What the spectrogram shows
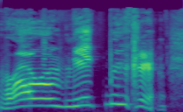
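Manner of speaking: speaking through a full mouth. Narrator reads a man answering his brother-in-law, talking with his mouth full. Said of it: "fragte Moosbichler mit vollem Mund".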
